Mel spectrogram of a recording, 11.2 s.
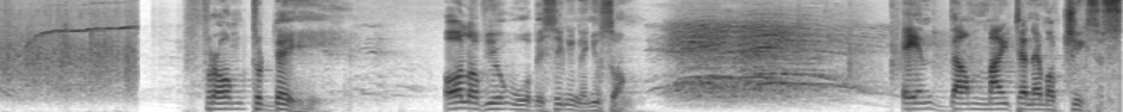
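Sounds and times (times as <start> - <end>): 
audience clapping: 0.0 - 1.4, 7.9 - 10.2
speech: 2.1 - 3.4, 4.5 - 6.9, 9.1 - 11.2.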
